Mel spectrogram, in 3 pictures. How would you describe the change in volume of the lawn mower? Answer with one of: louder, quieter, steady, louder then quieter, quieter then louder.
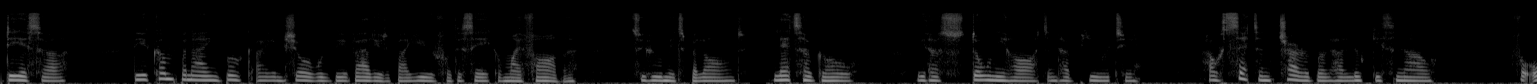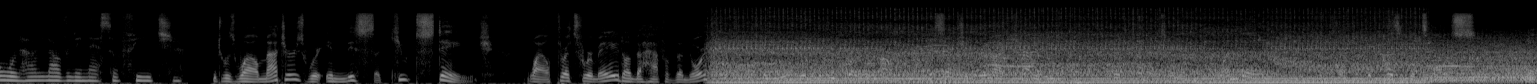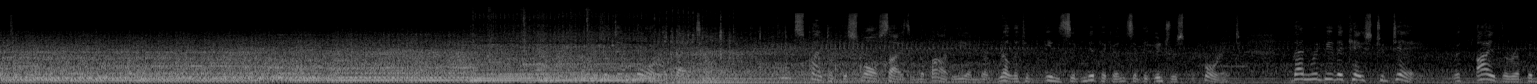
quieter.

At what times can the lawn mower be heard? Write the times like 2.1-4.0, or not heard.
22.4-46.0.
